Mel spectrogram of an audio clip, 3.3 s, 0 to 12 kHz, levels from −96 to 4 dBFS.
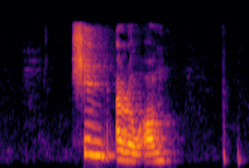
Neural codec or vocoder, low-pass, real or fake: none; 7.2 kHz; real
